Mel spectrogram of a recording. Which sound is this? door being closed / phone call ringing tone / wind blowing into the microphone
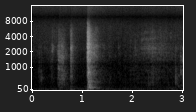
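door being closed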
